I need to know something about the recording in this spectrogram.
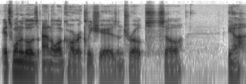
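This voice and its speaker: A man's voice: low-pitched, slow, a little mellow. A young man hosting a livestream from home, chatting casually as he reacts, swearing and laughing easily. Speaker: livestream host. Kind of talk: casual live commentary.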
